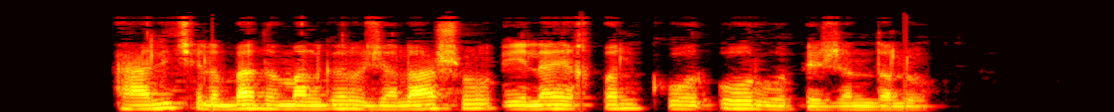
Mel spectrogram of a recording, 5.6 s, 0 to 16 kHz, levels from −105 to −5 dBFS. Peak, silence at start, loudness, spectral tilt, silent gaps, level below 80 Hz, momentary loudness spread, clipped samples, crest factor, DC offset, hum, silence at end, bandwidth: -14 dBFS; 0.6 s; -31 LUFS; -5.5 dB/octave; none; -70 dBFS; 8 LU; under 0.1%; 18 dB; under 0.1%; none; 0.9 s; 9.4 kHz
